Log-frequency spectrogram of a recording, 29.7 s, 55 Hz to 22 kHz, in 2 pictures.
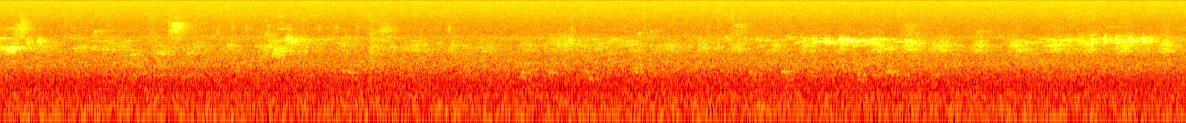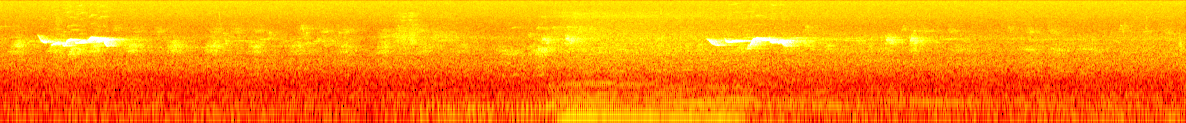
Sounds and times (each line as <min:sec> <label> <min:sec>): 0:23.5 Bird sounds 0:29.6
